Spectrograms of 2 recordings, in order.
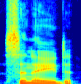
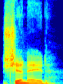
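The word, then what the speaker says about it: Sinéad: But anyway, shout out to Senade Okconor. Is that how you say her name? Shenade.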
